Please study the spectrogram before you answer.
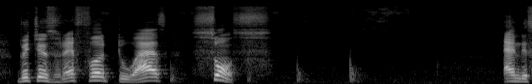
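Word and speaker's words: Susu: The gangetic river dolphin is also ascribed a name, which is referred to as SOS and is spelled as S-U-S-U.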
